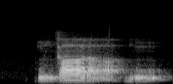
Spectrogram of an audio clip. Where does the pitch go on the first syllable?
low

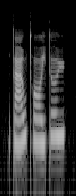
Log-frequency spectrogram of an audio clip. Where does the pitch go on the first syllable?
rising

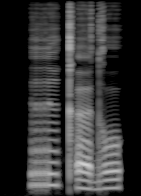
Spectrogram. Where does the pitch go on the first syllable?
high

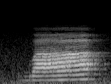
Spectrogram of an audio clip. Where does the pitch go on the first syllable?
rising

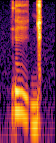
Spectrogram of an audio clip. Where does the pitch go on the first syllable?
falling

